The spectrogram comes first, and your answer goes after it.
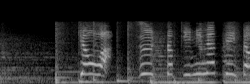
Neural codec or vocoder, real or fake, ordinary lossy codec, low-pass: codec, 16 kHz, 6 kbps, DAC; fake; none; none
